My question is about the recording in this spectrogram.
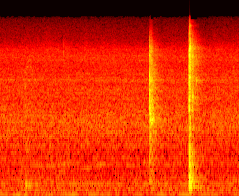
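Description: Two sharp clicks near the end, about half a second apart, the second one louder, over quiet room tone: makeup packaging being handled and set down on a hard surface.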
